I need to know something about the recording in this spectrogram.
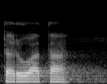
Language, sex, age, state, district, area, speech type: Telugu, male, 18-30, Andhra Pradesh, Eluru, rural, read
